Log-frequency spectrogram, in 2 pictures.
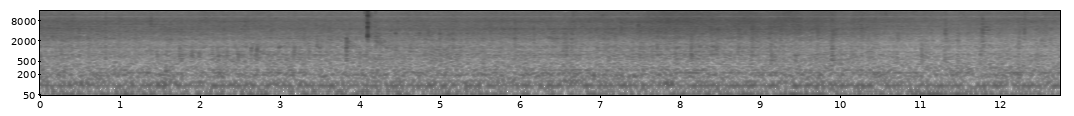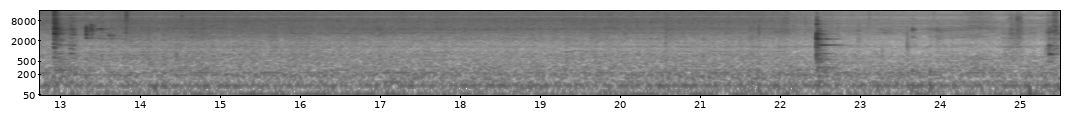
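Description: Puris frying and puffing one after another in hot oil, a steady hiss and bubbling sizzle running throughout with a few brief sharp pops, no talk.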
